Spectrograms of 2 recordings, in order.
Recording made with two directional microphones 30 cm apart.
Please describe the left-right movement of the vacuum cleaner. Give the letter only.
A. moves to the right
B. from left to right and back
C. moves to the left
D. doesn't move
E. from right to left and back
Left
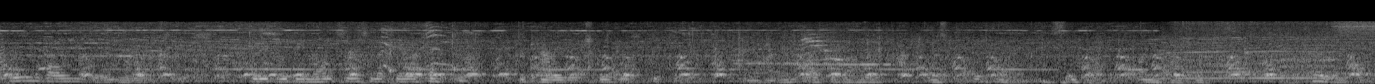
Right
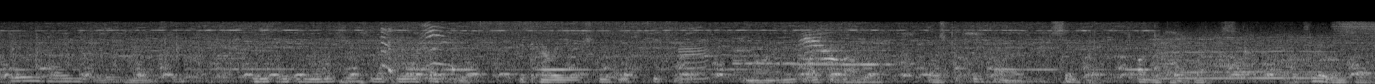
B.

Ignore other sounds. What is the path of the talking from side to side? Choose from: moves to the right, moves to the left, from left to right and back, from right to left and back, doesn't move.
moves to the right.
